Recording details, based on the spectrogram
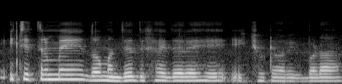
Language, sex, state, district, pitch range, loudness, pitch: Hindi, female, Bihar, Purnia, 165-215 Hz, -14 LUFS, 175 Hz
